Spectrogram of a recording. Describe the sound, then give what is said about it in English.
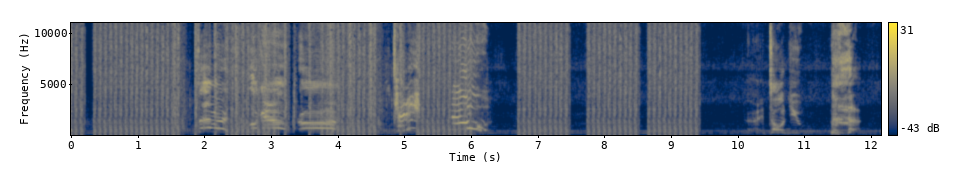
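Repeated bursts of rapid automatic gunfire shooting at bees, each burst lasting about a second, separated by short pauses, with voices shouting and exclaiming between and over the loud volleys. “Damn it, bees are hard to shoot.”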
